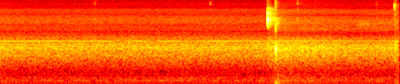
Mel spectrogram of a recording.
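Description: Two quick clicks close together, a little under three seconds in, typical of a computer mouse button, over a steady faint hiss from the recording.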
